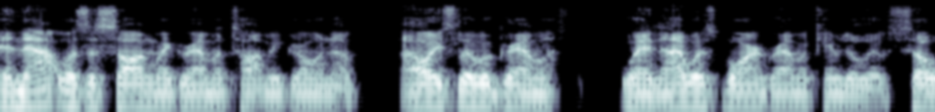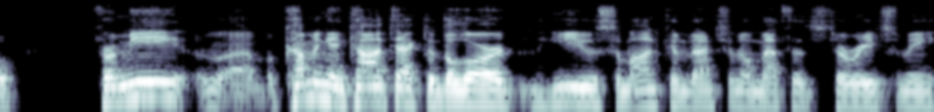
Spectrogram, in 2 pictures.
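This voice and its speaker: A man with an unremarkable speaking voice talks at medium pitch and a moderate pace, with ordinary pitch variation. The background is quiet. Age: 60s. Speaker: pastor and author. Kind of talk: testimony.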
